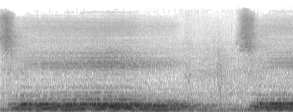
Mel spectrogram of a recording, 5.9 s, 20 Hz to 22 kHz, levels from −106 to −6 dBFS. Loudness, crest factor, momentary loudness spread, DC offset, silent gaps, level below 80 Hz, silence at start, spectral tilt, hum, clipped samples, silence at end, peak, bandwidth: -33 LUFS; 14 dB; 20 LU; under 0.1%; none; -60 dBFS; 0 s; -7.5 dB/octave; none; under 0.1%; 0 s; -18 dBFS; 14.5 kHz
